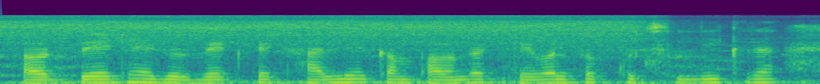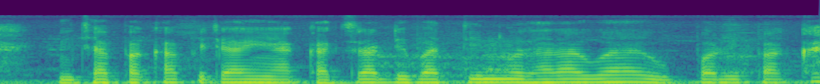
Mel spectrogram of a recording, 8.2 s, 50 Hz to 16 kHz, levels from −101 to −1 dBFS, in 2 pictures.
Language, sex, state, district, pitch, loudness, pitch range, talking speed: Hindi, male, Haryana, Rohtak, 135 Hz, -17 LUFS, 130-140 Hz, 205 wpm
